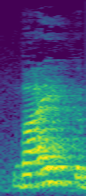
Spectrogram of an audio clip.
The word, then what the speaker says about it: bike: ई कब साइलेंट होगा? किसी वर्ड के लास्ट में अगर ई आए तो हमेशा साइलेंट रहता है। जैसे बाइक, BIKE, बाइक।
